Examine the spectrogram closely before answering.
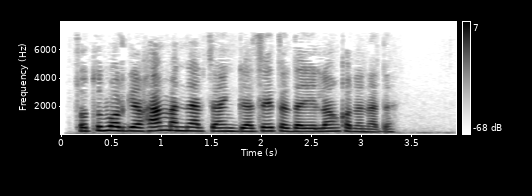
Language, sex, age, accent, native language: Uzbek, male, 12-17, Farg'ona, Uzbek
